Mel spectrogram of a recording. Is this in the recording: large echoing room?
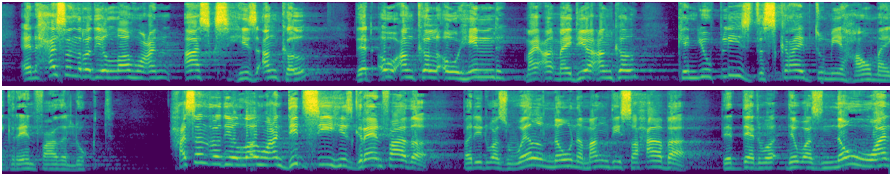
yes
